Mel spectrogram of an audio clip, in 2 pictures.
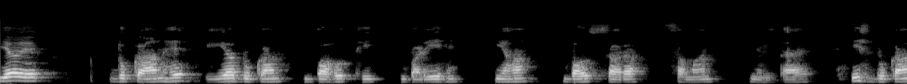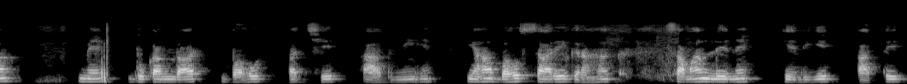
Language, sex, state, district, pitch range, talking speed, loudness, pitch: Hindi, male, Bihar, Saran, 125-135 Hz, 110 wpm, -19 LUFS, 130 Hz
